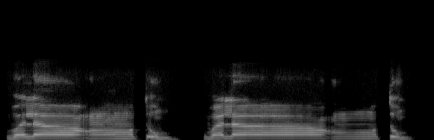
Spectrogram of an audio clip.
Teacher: نون ساکن کے بعد تا آ رہا ہے تو یہاں پہ اخفا ہوگا کیونکہ تا حروف اخفا سے ہے.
